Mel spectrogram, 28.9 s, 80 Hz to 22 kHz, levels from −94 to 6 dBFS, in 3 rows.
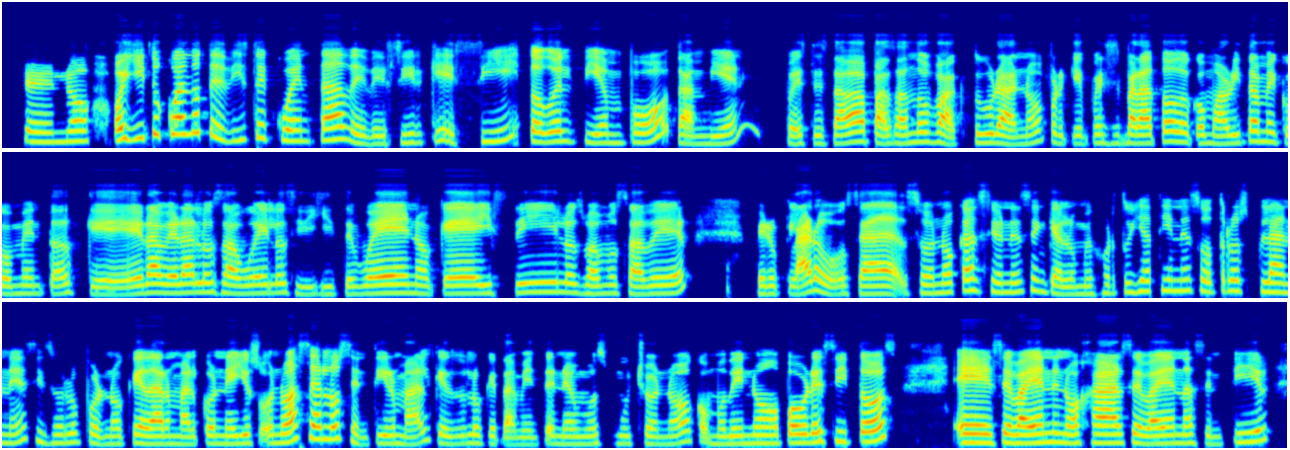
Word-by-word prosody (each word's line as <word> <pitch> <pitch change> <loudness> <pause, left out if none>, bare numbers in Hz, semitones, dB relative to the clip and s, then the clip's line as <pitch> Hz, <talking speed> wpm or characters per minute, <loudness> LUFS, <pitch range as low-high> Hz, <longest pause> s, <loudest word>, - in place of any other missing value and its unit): Que 255 -3 0
no. 270 +2 -1 0.2
Oye, 315 +4 +5
¿y - - +2
tú 460 +4 0
cuándo 465 +1 +5
te 385 -9 +1
diste 320 +5 -4
cuenta 295 +2 +2
de 235 -8 -2
decir 230 +4 -8
que 270 -2 -4
sí, 270 - -8
todo 255 -2 +3
el 270 -1 -1
tiempo 235 +1 -2
también, 205 +1 -2 0.3
pues, 205 -1 -5
te 215 - -9
estaba 225 +6 +3
pasando 230 +2 -1
factura?, 230 -4 +1
¿no? 230 +8 -7
Porque, 215 -4 -6
pues 225 -1 -7
para 220 -1 +5
todo, 265 0 0
como 220 -1 -4
ahorita 225 +6 +1
me 260 -2 -2
comentas 210 +1 -6
que 190 0 0
era 235 +1 +3
ver 230 0 +2
a 240 - +2
los 245 0 -5
abuelos 225 +2 -2
y 205 - -14
dijiste: 195 +1 -11
"Bueno, 220 +1 +4
okey, 215 +2 +2
sí, 250 +2 -3
los 240 -2 -4
vamos 215 0 -5
a 200 - +2
ver", 215 +3 -2 0.5
pero 205 0 -3
claro, 210 +3 +2
o 195 - -8
sea, 205 -1 +2
son 225 0 -7
ocasiones 260 0 -2
en 280 - -5
que 220 - +1
a - - 0
lo 195 0 -7
mejor 205 +3 -12
tú 250 - -9
ya 275 +2 -4
tienes 290 +1 -8
otros 275 +1 -5
planes, 250 +4 -2
y 255 - -10
solo 225 +2 -9
por 220 -4 -5
no 200 0 -8
quedar 205 -2 +4
mal 195 -1 -2
con 210 -1 -4
ellos 215 +1 0
o - - -2
no 235 +2 +2
hacerlos 335 +3 +4
sentir 215 - -3
mal, 195 +7 -2
que 225 - -3
eso 200 0 -9
es 220 - -12
lo 220 - -5
que 205 -1 -7
también 185 -1 -5
tenemos 200 +1 -6
mucho, 210 -1 -7
¿no?, 200 +7 -3
como 200 -6 -7
de 205 0 0
no, 215 0 -2
pobrecitos, 260 - +3 0.5
eh, 235 -4 +8
se 235 +1 +3
vayan 225 +2 +8
a - - +1
enojar, 230 0 +5
se 230 -2 +1
vayan 215 +2 +4
a 220 +1 -1
sentir, 245 +9 -4
230 Hz, 200 wpm, -25 LUFS, 210-255 Hz, 0.5 s, eh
